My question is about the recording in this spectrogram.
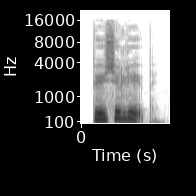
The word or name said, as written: bøsseløb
